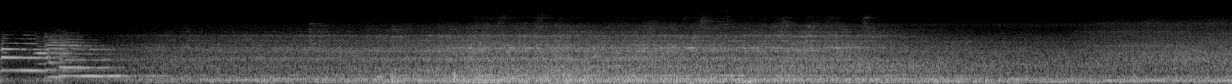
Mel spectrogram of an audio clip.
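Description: A train horn sounds two notes, a higher one then a lower one, in the first second or so. Then a train runs past with a steady rumble that grows louder over the next few seconds and stays loud.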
